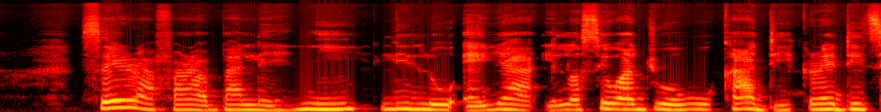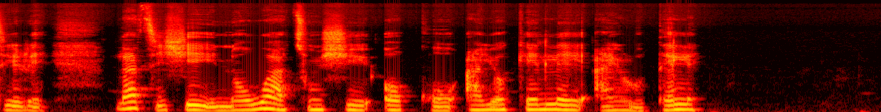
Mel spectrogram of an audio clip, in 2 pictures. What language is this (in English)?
Yoruba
